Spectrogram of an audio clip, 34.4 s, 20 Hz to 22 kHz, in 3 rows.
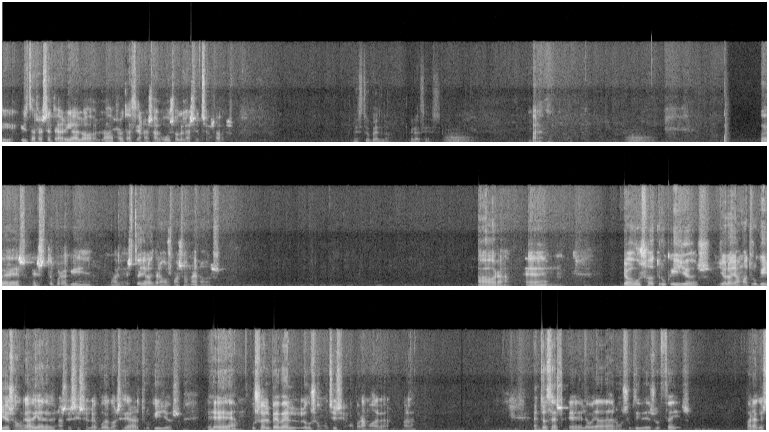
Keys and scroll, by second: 0.7 a, 2.4 x, 10.4 KP_1, 12.1 z, 16.7 z.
